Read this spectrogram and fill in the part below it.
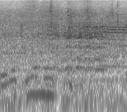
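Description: Goat bleating in a short wavering call as it is loaded among a group of goats for sale, close by, with people talking over it in the background.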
